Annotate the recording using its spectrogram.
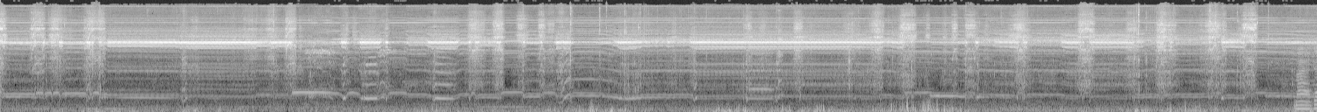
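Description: A toy excavator's electric motors whine steadily, changing pitch as the arm moves.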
